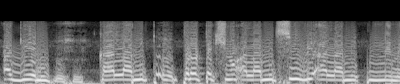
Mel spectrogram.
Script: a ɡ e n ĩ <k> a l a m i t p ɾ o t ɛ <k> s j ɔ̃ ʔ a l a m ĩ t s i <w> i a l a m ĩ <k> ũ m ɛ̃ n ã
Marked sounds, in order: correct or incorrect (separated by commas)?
correct, correct, incorrect, correct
